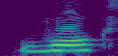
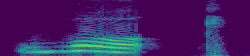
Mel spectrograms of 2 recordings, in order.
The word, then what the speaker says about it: walk: grass m the lawn walk the dog tu remarques que le l ne se prononce pas walk the dog feed the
